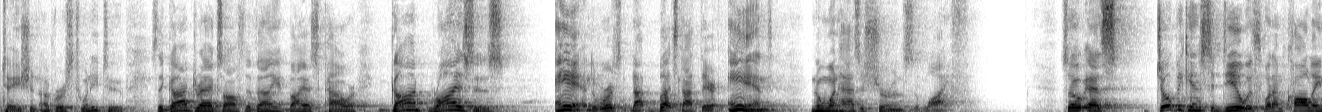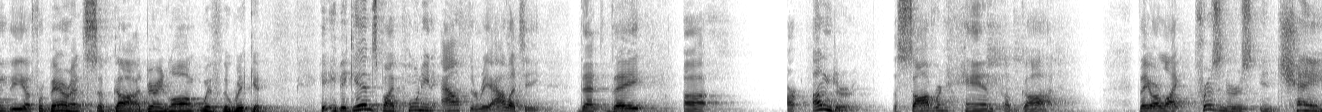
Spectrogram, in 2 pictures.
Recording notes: This sermon was preached on June 25, 2023 at Antioch Presbyterian Church. At Antioch Presbyterian Church, a mission work of Calvary Presbytery of the Presbyterian Church in America located in Woodruff, South Carolina.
